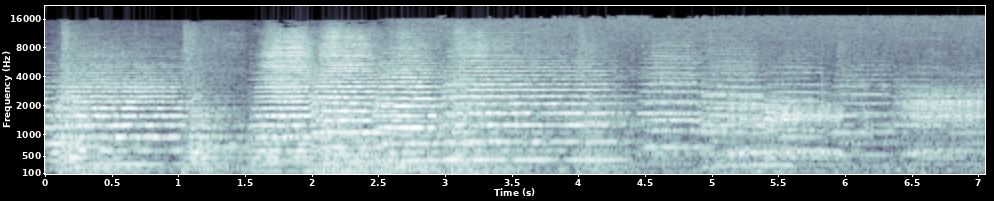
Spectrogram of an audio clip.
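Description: Several sheep bleat loudly, their wavering calls overlapping continuously with no pauses and no people talking.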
